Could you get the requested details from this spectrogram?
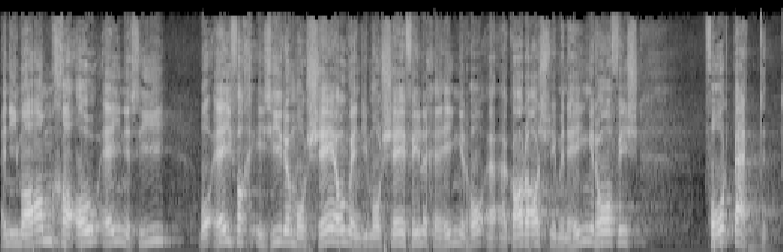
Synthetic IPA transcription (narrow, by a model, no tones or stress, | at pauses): ənimɑːmχɑʔowɛɪnəsiː | ʋoʔɛɪfɑχɪsiɾəmɔʃeːowʋɛndimɔʃeːfɪlɪχəhɪŋəɾhoːəːɡ̥ɑɾɑːʃɪmənəhɪŋəɾhoːfɪʃ | fɔːɾb̥æt̪ːət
